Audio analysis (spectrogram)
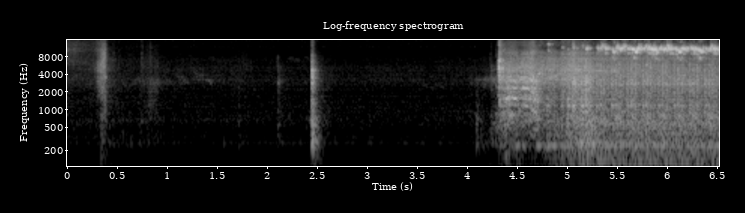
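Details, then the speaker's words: Neglected Case 580 Super L backhoe diesel, jumped from a car: a couple of clicks, catches at once, steady run; bad belt squeal, tensioner thought to be toast. "Sweet! That's more like it. There's some belt squeaking pretty bad, but started up no problem."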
